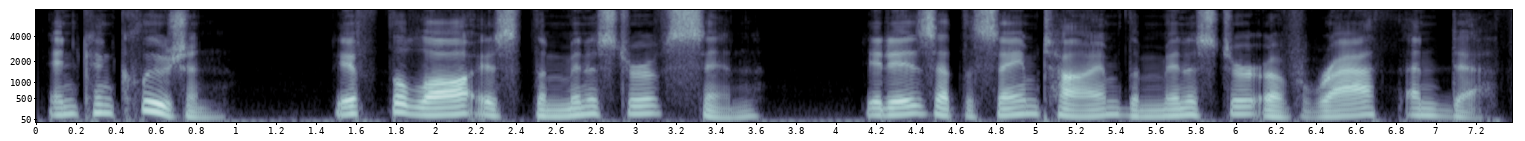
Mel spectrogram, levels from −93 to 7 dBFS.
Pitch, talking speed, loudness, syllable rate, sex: 130 Hz, 180 wpm, -19 LUFS, 4.5 syllables/s, male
